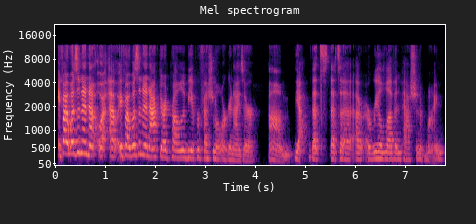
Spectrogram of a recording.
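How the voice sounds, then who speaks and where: This woman's bright, forceful voice sits at medium pitch, and she speaks a little fast with hardly any pauses. A French-first actress from Montreal, she's an upbeat guest in a casual interview chat on a video call from her home in Los Angeles, laughing frequently.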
